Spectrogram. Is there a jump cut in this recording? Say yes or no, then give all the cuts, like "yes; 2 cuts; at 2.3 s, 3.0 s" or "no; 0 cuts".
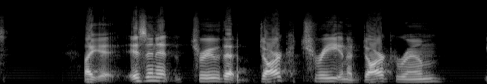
yes; 1 cut; at 2.4 s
